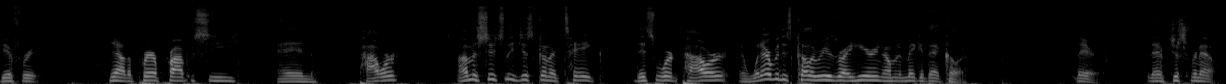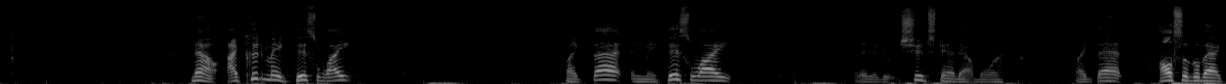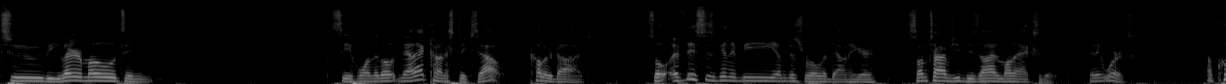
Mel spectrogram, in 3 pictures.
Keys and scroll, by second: 4.5 t, 12.3 ctrl+Return, 23.2 ctrl+Return.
